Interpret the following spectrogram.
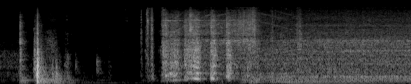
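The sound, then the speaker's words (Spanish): A few clicks and a brief cranking, then a reporter's car engine turns over and catches, settling into a steady, rumbling idle, as she sets off during the coronavirus pandemic for La Palma, a town five hours from Bogotá. No one speaks. “Por eso, en plena pandemia del coronavirus y con tapaboca puesto, decidí irme en mi carro hacia La Palma, un pueblo a 5 horas de Bogotá.”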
